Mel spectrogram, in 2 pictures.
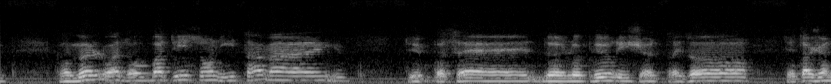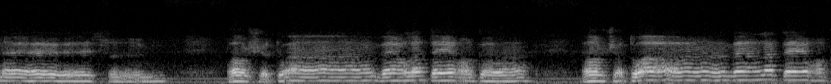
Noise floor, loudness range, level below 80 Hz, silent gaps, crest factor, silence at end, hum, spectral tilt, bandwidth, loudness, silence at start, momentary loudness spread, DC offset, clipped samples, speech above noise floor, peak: -44 dBFS; 3 LU; -50 dBFS; none; 16 dB; 0 s; none; -8 dB/octave; over 20 kHz; -22 LUFS; 0 s; 10 LU; under 0.1%; under 0.1%; 22 dB; -6 dBFS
